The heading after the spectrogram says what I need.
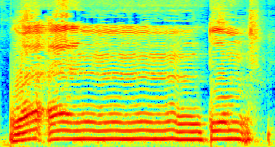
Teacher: Wa antum, nun mati bertemu ta, dibaca dengan bacaan ikhfa. Cara membacanya yaitu dengan menyamarkan bunyi nunnya kepada huruf ta, yang dimana kita ketahui bahwasanya ta makhrajnya atau tempat keluar huruf ta itu berada pada ujung lidah menempel dengan antara gusi atas dan gigi seri atas, ya, dia di tengah-tengah antara itu.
